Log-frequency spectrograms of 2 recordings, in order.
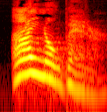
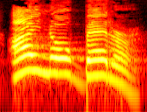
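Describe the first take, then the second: First: Said in the usual way. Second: Loud, slow mock boast; proud boast. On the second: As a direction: shout it out like a proud know-it-all. Mocking proud self-reliant believer.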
